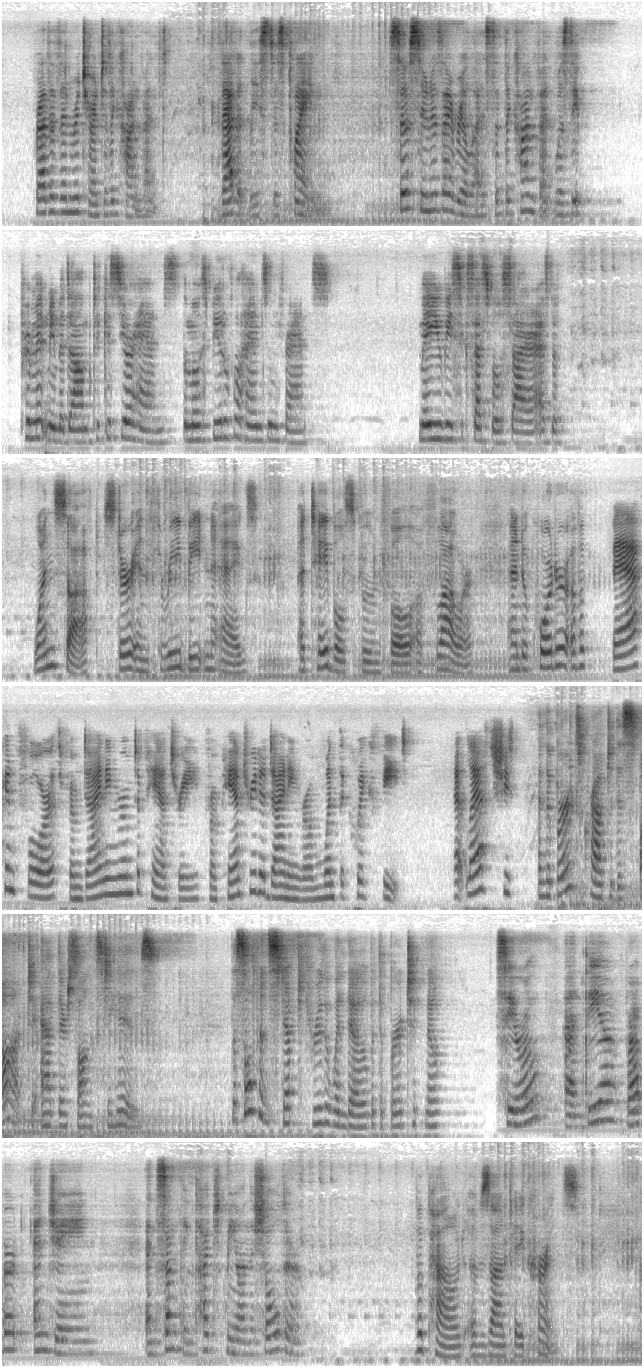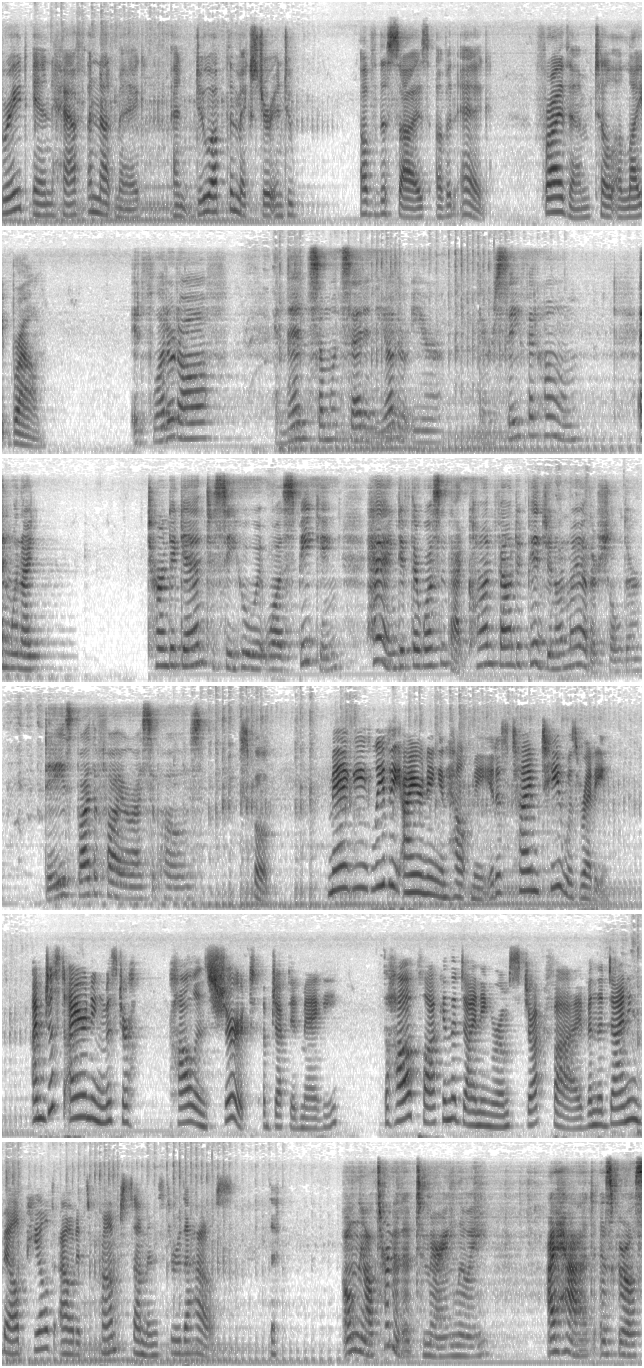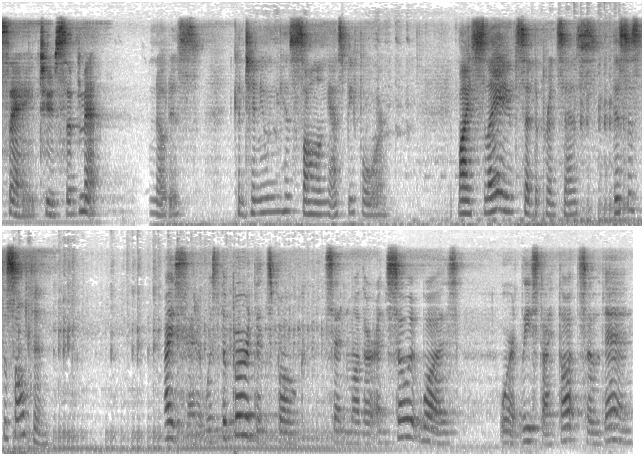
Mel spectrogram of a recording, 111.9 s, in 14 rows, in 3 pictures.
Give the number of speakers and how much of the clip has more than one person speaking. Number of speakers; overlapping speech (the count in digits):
6, no overlap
